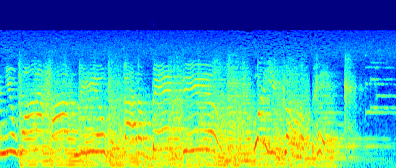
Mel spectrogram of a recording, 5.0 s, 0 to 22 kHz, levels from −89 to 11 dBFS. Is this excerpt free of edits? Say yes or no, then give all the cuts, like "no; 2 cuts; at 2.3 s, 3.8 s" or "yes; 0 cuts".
yes; 0 cuts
